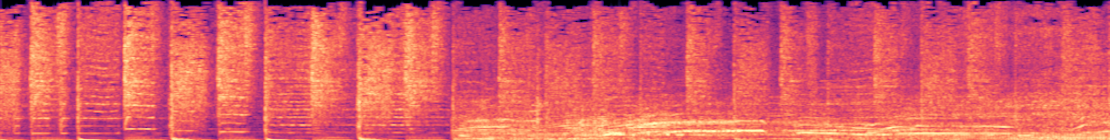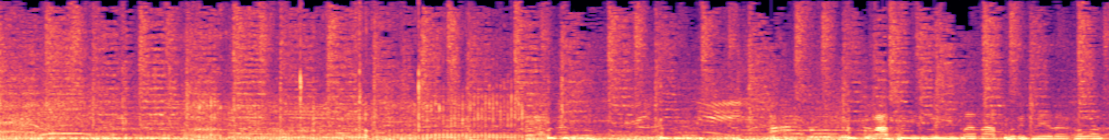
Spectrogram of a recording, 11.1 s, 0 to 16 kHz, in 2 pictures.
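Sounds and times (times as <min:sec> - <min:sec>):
background music with steady beat: 0:00.0 - 0:11.0
dirt-bike engines revving: 0:02.2 - 0:11.0.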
